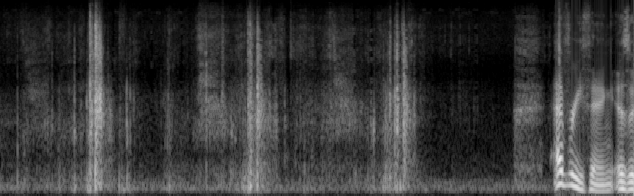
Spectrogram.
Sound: confused page turning

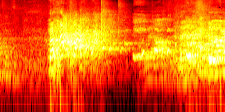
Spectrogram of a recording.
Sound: a perfect arrow of laughter

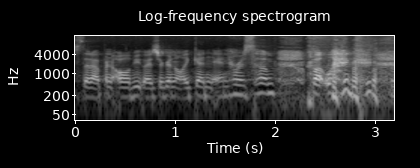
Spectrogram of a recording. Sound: laugh

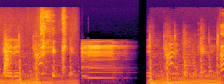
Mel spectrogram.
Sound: buzzer

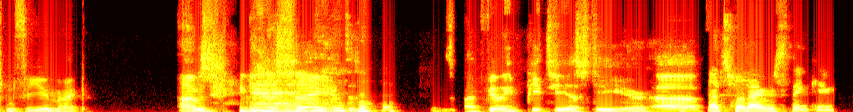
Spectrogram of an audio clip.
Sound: laughter

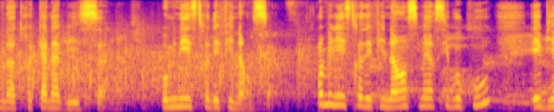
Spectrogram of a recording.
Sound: applause

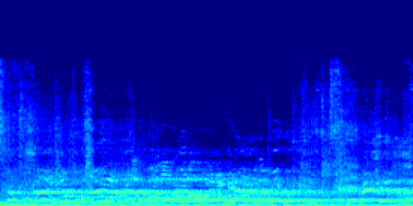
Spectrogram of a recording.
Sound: girls sobbing

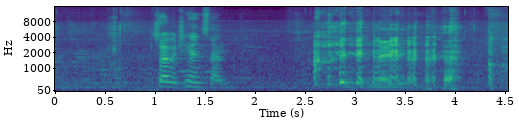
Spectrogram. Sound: laughs

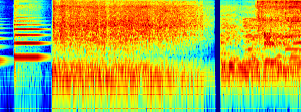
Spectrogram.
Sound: piano sounds; explosion

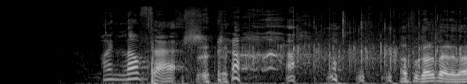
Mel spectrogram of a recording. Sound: laughs

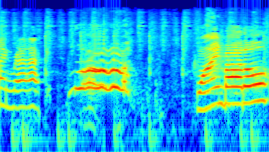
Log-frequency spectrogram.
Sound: yells

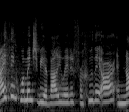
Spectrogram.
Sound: none

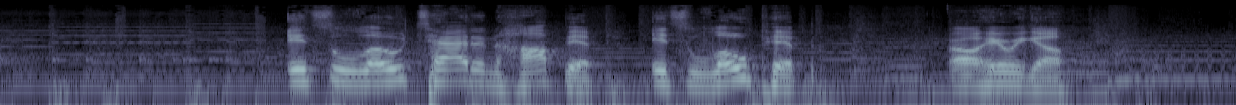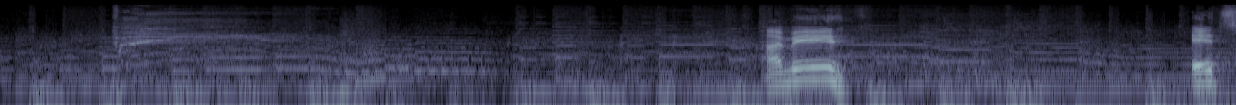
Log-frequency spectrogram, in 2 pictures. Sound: laughs

